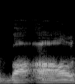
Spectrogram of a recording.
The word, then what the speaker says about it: Baal: You read in here, and it says, kill all those that join themselves under Baal Peor, or Baal, if you want to pronounce it that way, to this false god.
